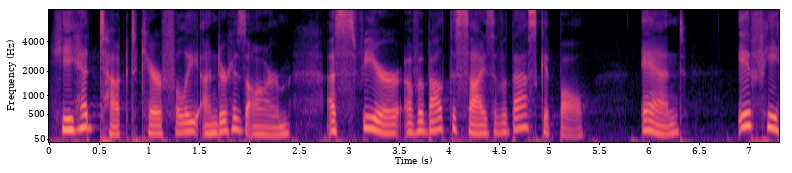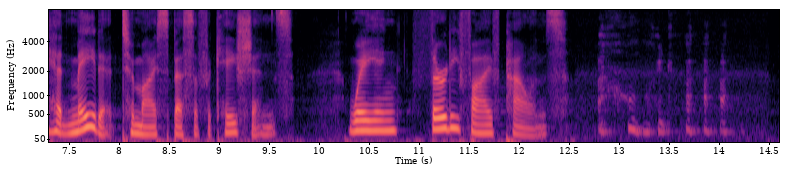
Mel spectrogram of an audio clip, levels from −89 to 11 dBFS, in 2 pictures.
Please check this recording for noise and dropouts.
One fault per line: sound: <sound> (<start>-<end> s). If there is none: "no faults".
sound: laugh (12.8-14.3 s)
